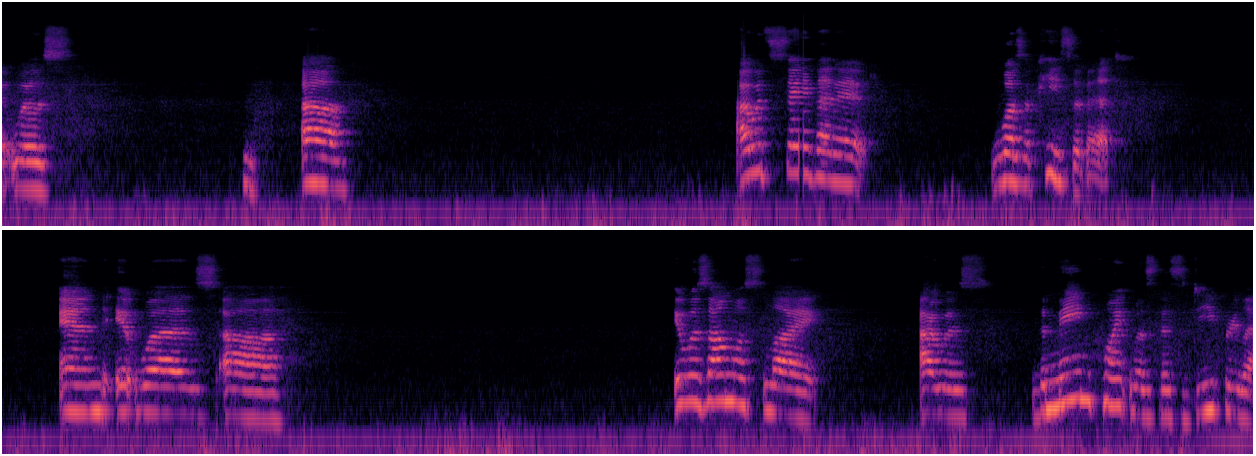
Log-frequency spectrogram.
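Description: A middle-aged woman speaks calmly and thoughtfully over an online call, with pauses.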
